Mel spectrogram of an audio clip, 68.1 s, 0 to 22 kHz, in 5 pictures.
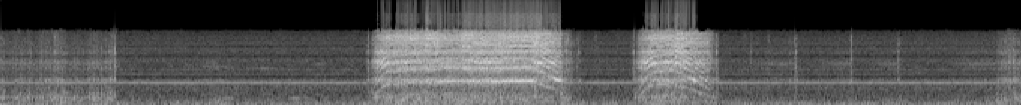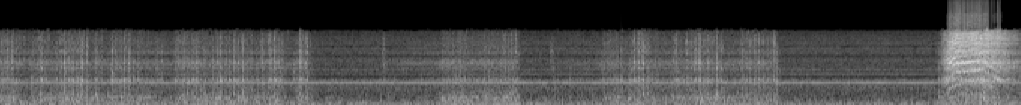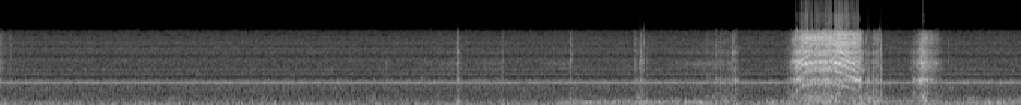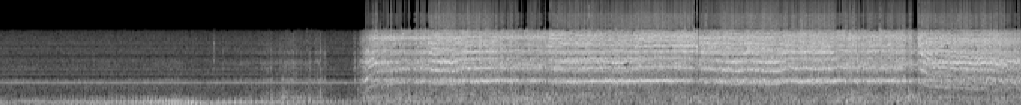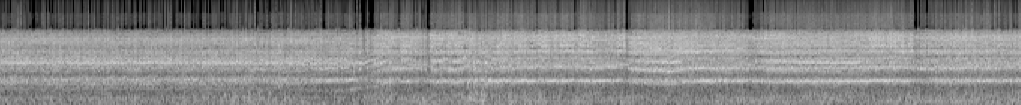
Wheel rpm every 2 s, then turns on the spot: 10, 0, 70, 130, 50, 0, 10, 20, 10, 0, 10, 20, 10, 40, 0, 0, 0, 0, 20, 30, 0, 0, 30, 210, 220, 220, 210, 120, 110, 140, 220, 230, 220, 230.
0-2 12-18 22-24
